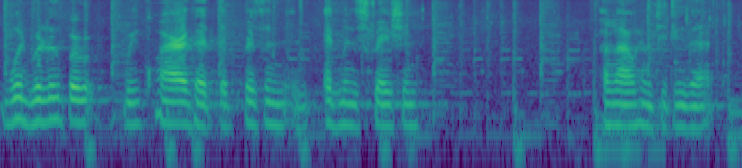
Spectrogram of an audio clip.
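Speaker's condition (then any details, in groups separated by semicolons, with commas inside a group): No condition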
